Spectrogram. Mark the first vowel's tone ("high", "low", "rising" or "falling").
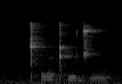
low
